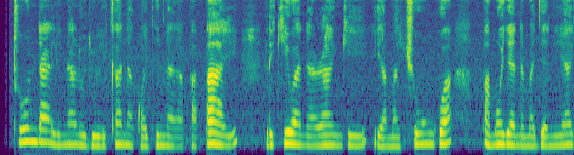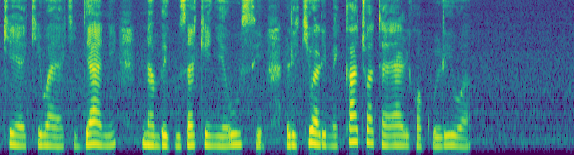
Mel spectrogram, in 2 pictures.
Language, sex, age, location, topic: Swahili, female, 18-24, Dar es Salaam, health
